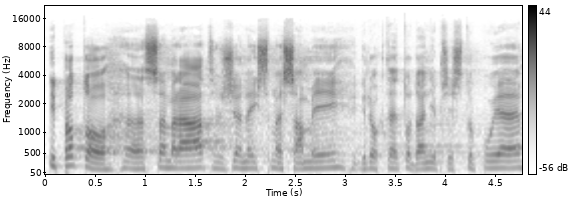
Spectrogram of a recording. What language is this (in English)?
Czech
